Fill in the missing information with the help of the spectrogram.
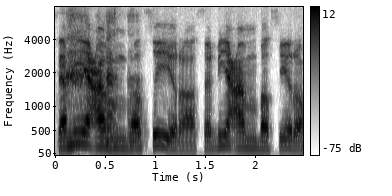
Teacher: Bila bertemu dengan ba, maknanya kita tukarkan tanwin itu, nun mati yang ada pada tanwin, kita tukar menjadi huruf mim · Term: iqlab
